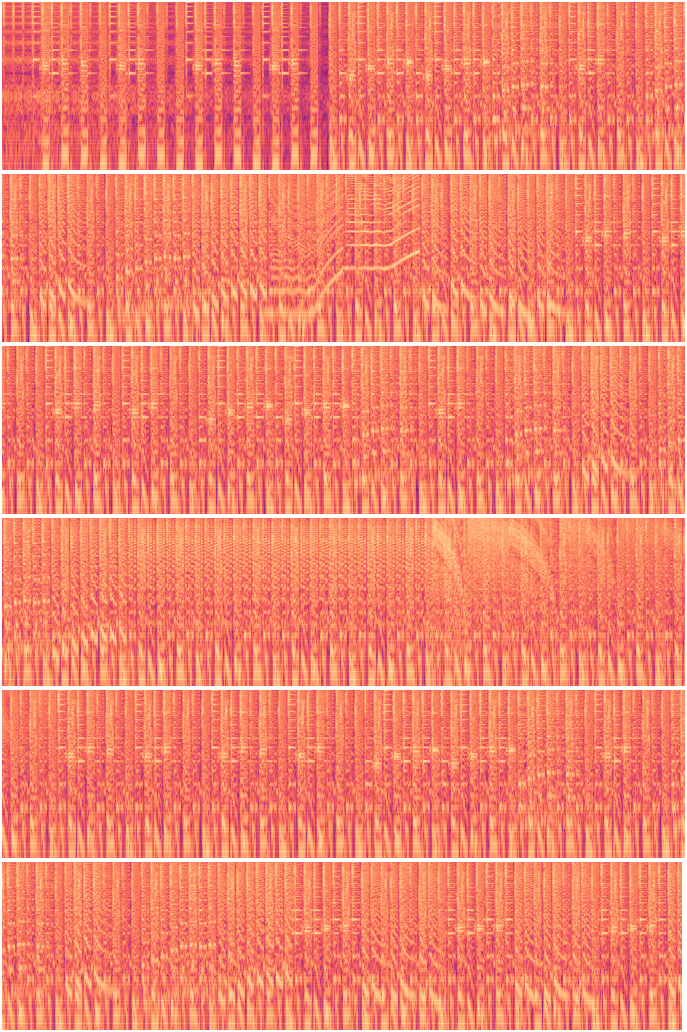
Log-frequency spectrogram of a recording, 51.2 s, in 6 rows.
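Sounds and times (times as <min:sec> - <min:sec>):
heavy beat on a MOS6581R3 SID chip: 0:00.2 - 0:51.1.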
